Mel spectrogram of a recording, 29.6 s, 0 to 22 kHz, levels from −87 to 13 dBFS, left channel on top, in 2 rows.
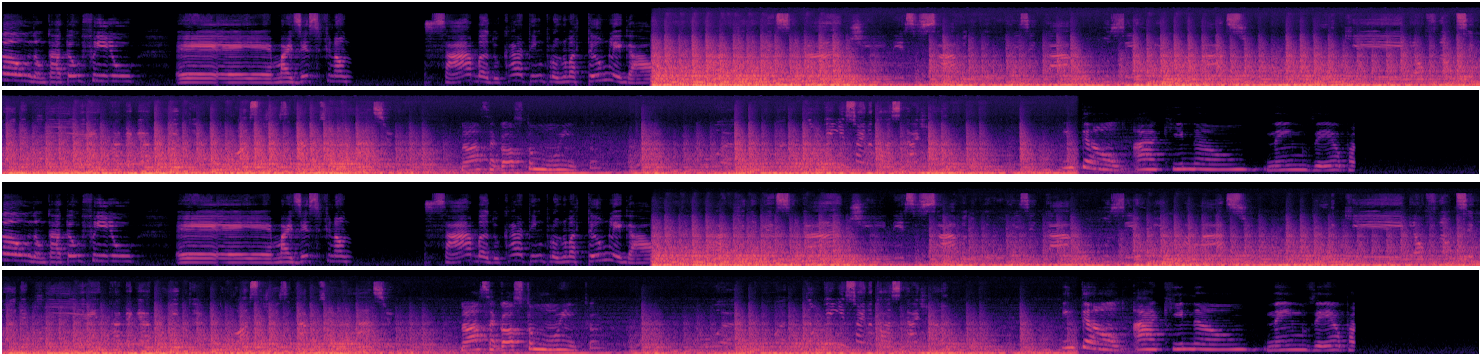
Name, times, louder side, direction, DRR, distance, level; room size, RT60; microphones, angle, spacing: voice 1, 0.0-1.4 1.7-3.5 4.2-18.8 21.6-24.4, left 2 dB, 10° left, 6.3 m, -36 dB
sound 1, 6.5-25.5, left 3 dB, 25° left, 0.4 m, -21 dB
sound 2, 9.5-26.3, right 1 dB, 20° right, 4.4 m, -51 dB
voice 2, 19.4-20.9 25.4-28.3, right 2 dB, 45° right, 4.4 m, -32 dB
head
